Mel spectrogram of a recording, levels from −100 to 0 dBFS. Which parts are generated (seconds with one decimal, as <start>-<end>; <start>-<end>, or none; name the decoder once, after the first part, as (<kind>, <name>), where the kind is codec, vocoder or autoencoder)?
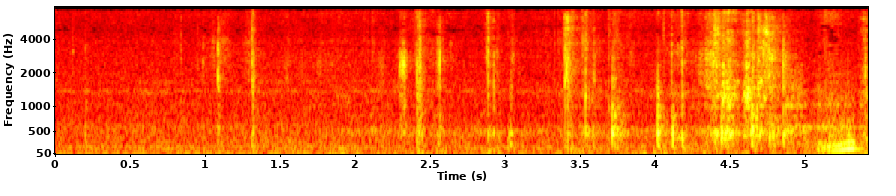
1.8-5.0 (vocoder, Vocos)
